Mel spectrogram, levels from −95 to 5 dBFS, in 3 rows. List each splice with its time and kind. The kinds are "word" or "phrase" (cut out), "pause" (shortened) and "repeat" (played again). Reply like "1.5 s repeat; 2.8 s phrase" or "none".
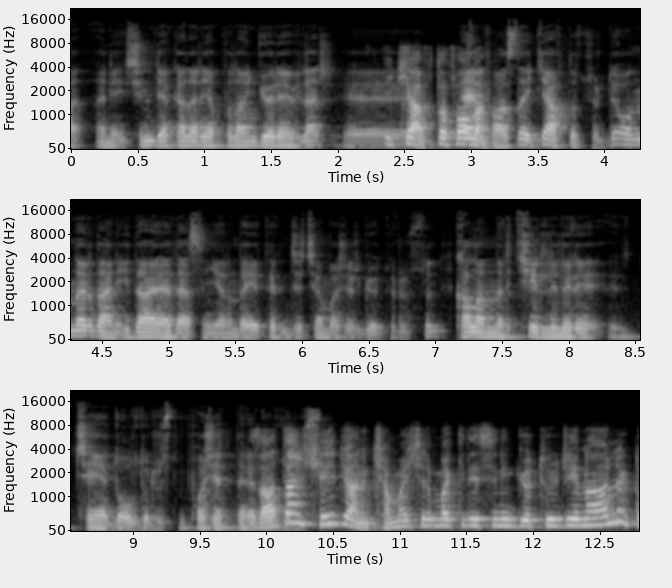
7.1 s pause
